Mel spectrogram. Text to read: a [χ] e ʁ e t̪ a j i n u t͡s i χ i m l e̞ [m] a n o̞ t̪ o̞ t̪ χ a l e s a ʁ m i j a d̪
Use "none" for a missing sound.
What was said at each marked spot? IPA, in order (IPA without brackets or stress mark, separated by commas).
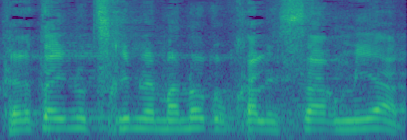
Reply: χ, m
